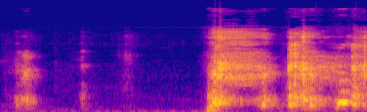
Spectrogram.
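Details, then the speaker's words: Harsh, wet-sounding two-burst cough, muffled as the student covers it, after a faint breath, in a middle school classroom; the teacher says it sounds bad. "Like, I appreciate that you're covering your cough, but that sounds bad."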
